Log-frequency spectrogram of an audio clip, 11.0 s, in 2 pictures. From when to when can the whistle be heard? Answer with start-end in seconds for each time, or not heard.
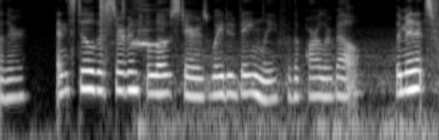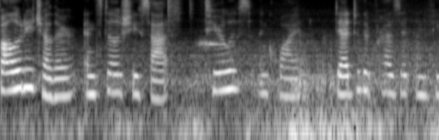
1.2-2.0, 7.5-8.3.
